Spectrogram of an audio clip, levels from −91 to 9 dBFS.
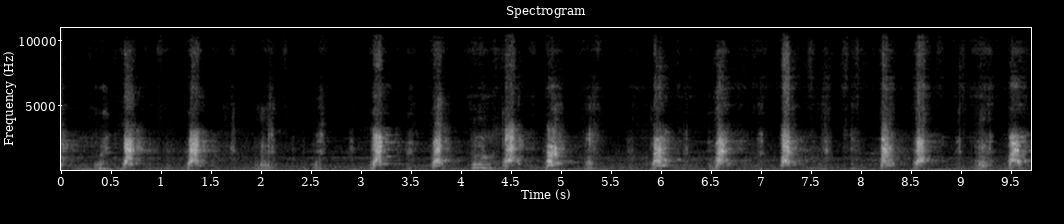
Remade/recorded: remade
